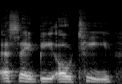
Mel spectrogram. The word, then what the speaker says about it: sabot: projectile uh a sabo spelled s-a-b-o-t is pronounced sabo really and it's a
